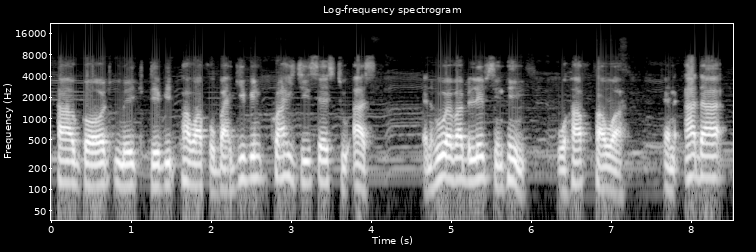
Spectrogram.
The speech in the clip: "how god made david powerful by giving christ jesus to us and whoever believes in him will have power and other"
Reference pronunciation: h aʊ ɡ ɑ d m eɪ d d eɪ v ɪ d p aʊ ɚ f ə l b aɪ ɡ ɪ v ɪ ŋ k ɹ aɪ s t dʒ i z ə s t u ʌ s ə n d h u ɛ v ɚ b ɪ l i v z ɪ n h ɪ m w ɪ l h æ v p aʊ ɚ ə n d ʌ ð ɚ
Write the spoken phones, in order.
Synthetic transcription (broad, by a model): h aʊ ɡ ɑ d m eɪ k d eɪ v ɪ d p aʊ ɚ f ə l b aɪ ɡ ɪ v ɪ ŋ k ɹ aɪ s t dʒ i s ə s t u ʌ s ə n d h u ɛ v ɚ b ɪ l i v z ɪ n h ɪ m w ɪ l h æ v p aʊ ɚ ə n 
